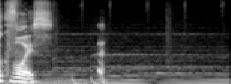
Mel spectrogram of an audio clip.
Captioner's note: chuckles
